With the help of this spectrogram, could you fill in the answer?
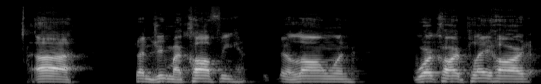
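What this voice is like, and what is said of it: Strained, hoarse voice. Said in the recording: “lost my voice. I've been yelling.”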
